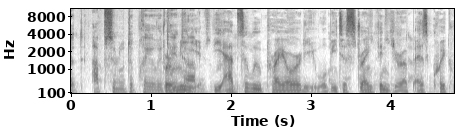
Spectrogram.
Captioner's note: through translator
